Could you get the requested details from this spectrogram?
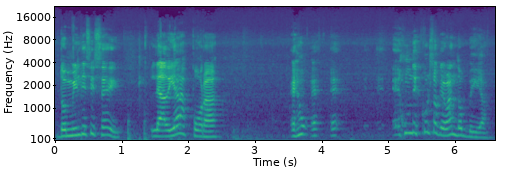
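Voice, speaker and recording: A man's voice: high voice, lively intonation, measured pace. A man with a Puerto Rican Caribbean Spanish accent, talking politics casually as a podcast panelist in a discursive way. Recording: clearly noisy background ambience.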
